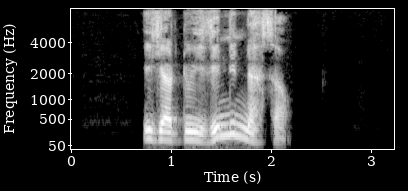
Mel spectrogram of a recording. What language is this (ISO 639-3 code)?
kab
